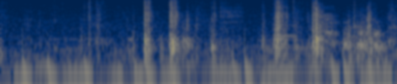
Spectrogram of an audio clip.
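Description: A knife slices through a pink cardboard package box outdoors in bright daylight, giving a series of sharp scraping cuts and rustles that build in intensity over several seconds, with no speech.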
